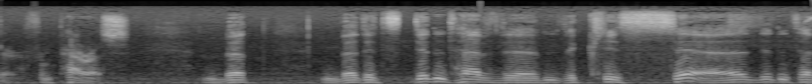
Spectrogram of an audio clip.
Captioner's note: imitating Inspector Clouseau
